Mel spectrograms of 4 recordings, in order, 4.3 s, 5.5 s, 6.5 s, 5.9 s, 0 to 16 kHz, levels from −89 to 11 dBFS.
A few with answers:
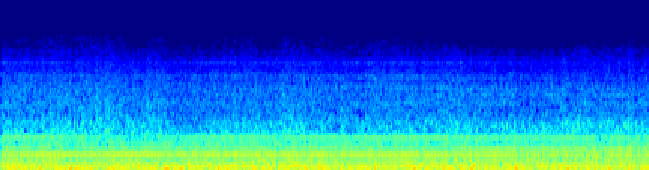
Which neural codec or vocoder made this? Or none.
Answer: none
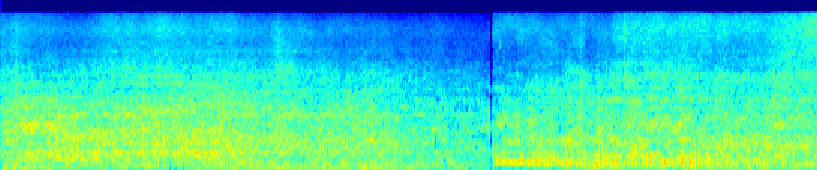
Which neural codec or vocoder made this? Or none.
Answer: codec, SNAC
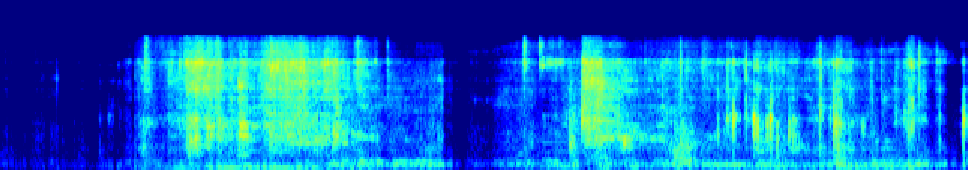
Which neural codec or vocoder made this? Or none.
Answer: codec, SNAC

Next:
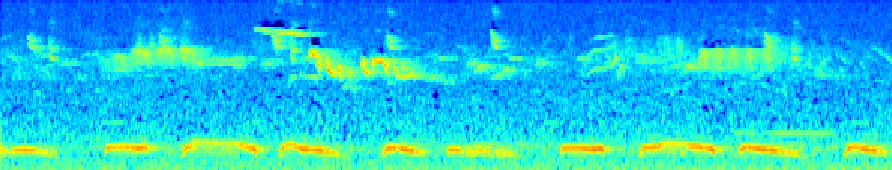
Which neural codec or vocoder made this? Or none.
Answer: none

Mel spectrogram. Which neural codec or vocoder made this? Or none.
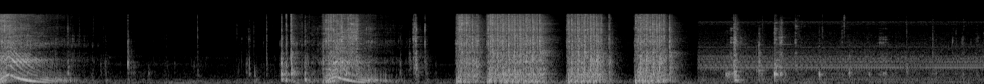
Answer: none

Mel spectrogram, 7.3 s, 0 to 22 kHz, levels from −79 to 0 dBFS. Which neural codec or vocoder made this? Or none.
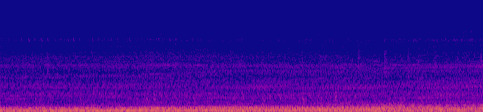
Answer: none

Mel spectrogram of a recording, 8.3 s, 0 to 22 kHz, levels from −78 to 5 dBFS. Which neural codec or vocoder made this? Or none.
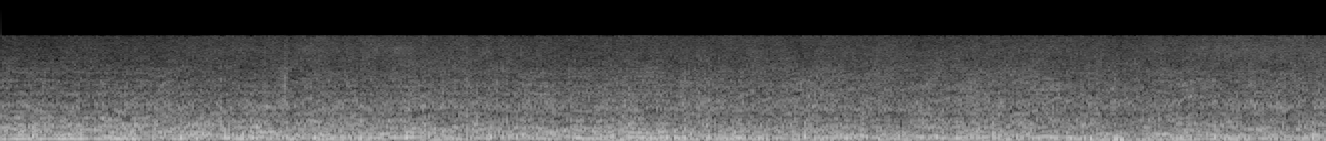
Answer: codec, SNAC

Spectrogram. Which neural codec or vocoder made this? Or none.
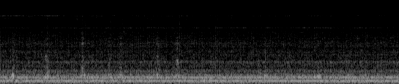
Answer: none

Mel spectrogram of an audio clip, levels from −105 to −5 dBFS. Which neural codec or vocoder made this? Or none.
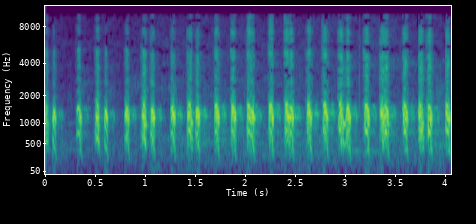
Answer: none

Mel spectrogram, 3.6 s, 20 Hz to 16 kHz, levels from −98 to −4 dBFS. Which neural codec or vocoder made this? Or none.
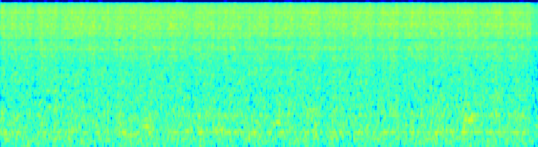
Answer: none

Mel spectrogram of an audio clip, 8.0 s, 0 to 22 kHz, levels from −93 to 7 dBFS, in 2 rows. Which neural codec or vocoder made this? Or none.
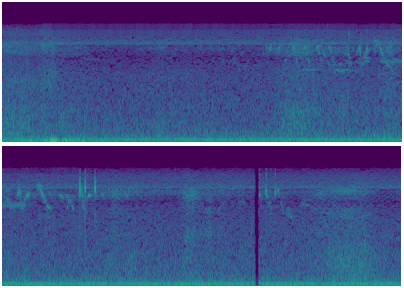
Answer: none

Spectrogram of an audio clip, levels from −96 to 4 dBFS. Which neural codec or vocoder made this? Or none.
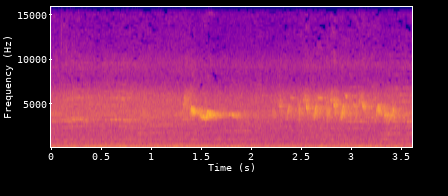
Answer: none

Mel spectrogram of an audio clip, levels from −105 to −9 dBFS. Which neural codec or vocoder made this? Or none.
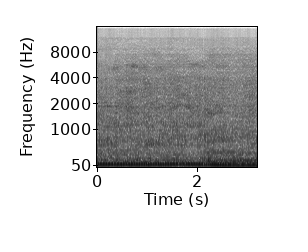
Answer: codec, SNAC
